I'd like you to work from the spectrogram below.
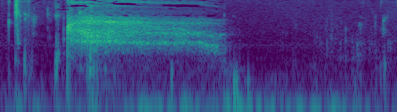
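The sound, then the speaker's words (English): A loud sip of wine drawn in with a hissy slurp lasting about a second, framed by small wet mouth clicks and lip sounds, with no talking. “Time for a sip.”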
